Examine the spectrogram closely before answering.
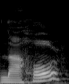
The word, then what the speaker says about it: Nahor: Yeah, so like for the pronunciation, it's Nahor. Well, it doesn't.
